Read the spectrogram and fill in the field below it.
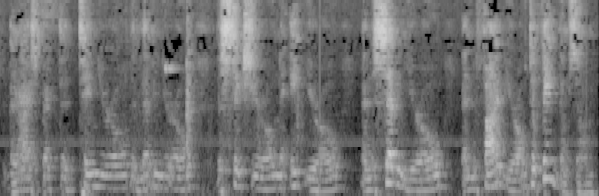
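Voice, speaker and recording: A man talks at a fairly slow pace with audible room echo. Faint music plays in the background. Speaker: preacher. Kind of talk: sermon. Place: home room.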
